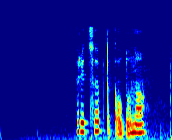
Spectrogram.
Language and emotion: Russian, sad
